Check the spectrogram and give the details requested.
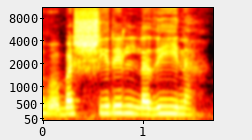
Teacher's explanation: حمزۃ الوصل گر جائے گا، را کو لام سے ملا دیں گے اور را کو باریک پڑھنا ہے، کیونکہ را کے نیچے جب زیر ہوتا ہے تو اس کو باریک پڑھتے ہیں۔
